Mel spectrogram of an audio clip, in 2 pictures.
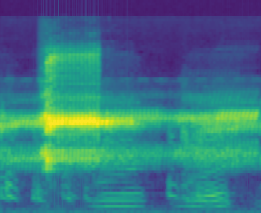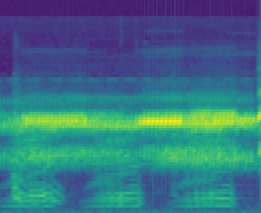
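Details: Gray treefrog, Hyla versicolor, singing from a willow at the edge of Cool Pond, West Virginia, at night. A close, loud, buzzy pulsed trill opens over a continuous trilling chorus, with lower stacked croaks repeating about every second.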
